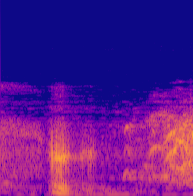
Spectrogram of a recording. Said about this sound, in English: How do you like that? Snores off key. Well, he's dead to the world.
